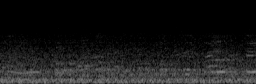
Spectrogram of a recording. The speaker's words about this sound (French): est-ce qu'on entend ce qui se passe autour de la table ou est-ce qu'on laisse passer la ribambelle de tracteurs, là ?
